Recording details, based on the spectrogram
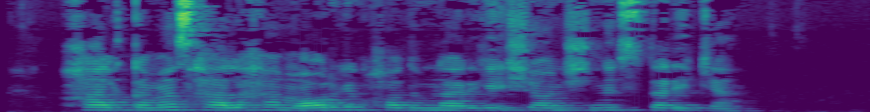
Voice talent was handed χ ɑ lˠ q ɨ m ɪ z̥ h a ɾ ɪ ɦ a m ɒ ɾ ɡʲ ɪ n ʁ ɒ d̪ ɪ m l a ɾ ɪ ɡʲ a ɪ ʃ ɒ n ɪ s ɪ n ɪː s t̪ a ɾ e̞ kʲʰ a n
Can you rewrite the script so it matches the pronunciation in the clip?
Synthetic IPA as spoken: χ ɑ lˠ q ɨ m ɪ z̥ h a l ɪ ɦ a m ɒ ɾ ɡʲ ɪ n χ ɒ d̪ ɪ m l a ɾ ɪ ɡʲ a ɪ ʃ ɒ n ɪ ʃ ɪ n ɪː s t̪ a ɾ e̞ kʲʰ a n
